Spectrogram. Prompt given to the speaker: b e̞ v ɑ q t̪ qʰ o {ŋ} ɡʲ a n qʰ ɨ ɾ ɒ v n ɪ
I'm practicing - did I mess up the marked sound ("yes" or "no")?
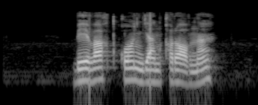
no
